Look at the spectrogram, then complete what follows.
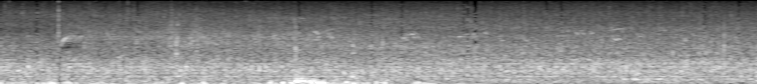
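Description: Steady rush of flowing water, with a brief low bump about three seconds in.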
